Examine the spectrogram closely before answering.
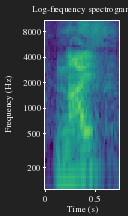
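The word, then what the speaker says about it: knife: नी, knock, नाइफ।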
